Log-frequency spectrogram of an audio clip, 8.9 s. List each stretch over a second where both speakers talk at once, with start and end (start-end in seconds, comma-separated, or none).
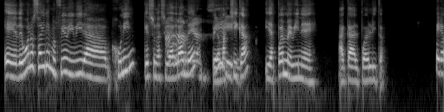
3.4-4.9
